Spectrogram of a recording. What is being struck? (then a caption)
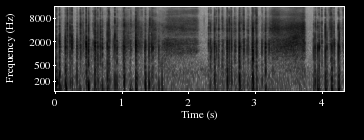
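Leather glove on a hand. Fingertips and nails tap and scratch a black leather glove worn on a hand held at the right side of the microphone. Bursts of quick, crisp clicking taps alternate with two longer stretches of steady, hissy scratching across the leather.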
